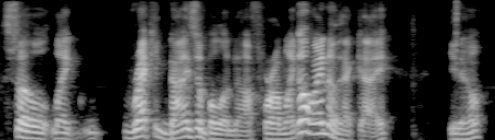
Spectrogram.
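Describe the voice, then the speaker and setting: A man co-hosting a casual podcast. His pitch moves up and down a great deal as he riffs. He fills his loose, joking comments with "like" and "you know.". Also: sing-song, moderate pace, fairly bright tone. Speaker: podcast co-host.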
